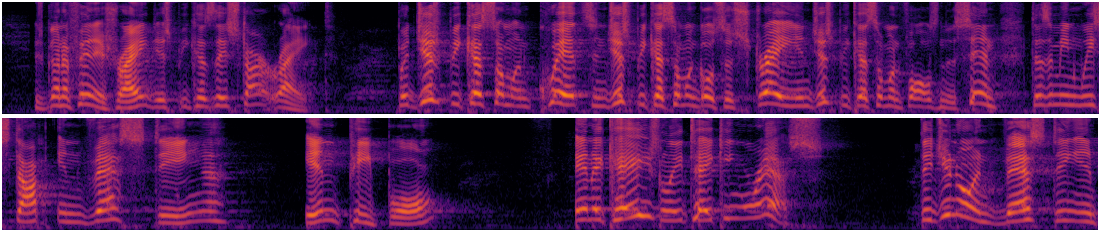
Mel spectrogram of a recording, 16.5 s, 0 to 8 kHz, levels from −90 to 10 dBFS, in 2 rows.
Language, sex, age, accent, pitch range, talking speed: English, male, 40-59, American, 195-270 Hz, 155 wpm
